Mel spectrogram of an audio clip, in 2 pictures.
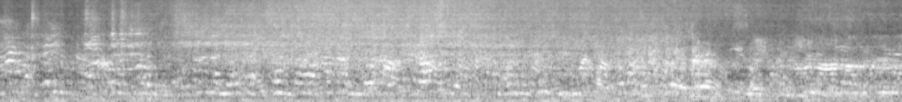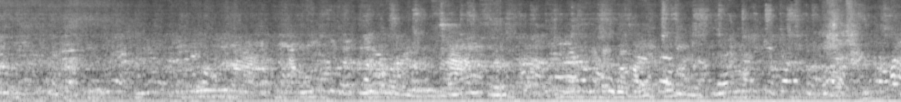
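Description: A busy crowd of men and women chatters all around outdoors.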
